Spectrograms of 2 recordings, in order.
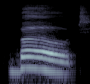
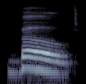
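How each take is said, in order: No difference in how they are said.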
